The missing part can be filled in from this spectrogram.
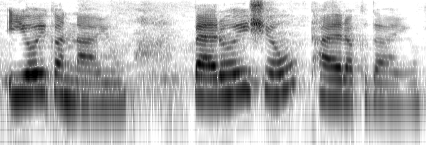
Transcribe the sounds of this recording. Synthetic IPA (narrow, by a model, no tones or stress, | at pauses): ioːiːkənːaːjũːpɛːɾõːĩːʃeũːʈʰaːeːɾəkʰd̪aːjũː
